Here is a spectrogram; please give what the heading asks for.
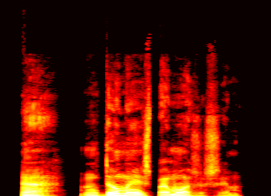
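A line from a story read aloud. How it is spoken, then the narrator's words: Reproachful grumble. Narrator (Russian): Сукаризной проворчал Харман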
